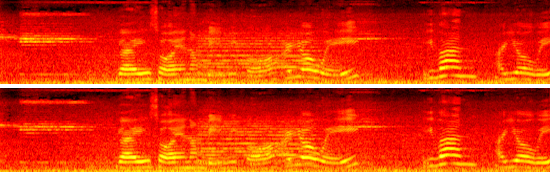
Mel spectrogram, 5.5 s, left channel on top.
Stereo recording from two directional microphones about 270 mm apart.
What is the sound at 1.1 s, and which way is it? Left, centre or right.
A child's voice, centre.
